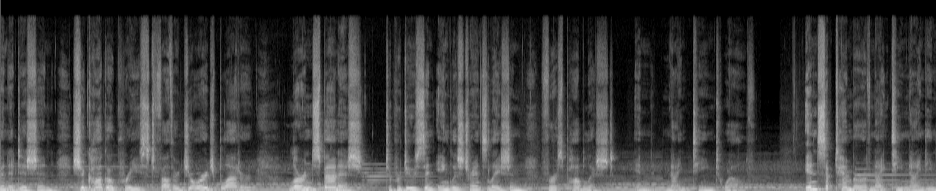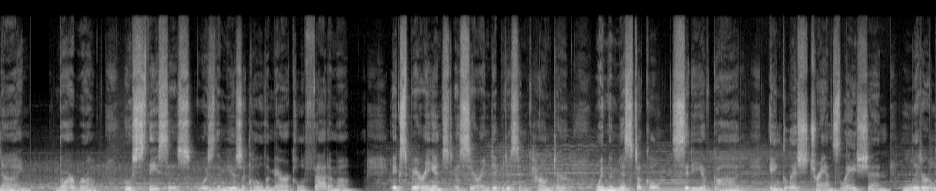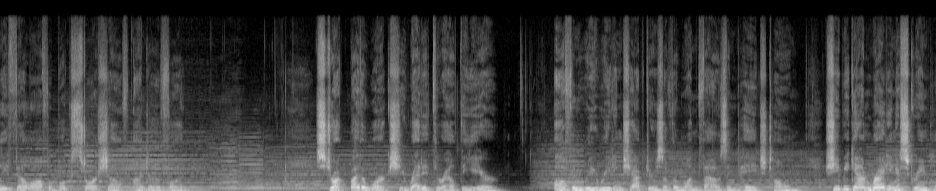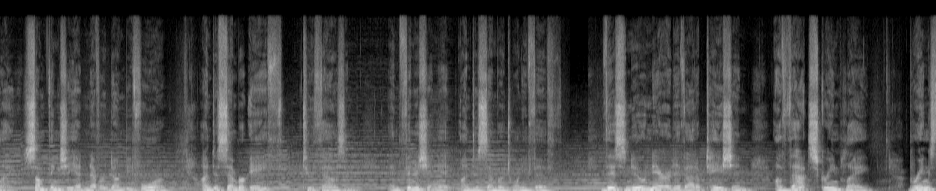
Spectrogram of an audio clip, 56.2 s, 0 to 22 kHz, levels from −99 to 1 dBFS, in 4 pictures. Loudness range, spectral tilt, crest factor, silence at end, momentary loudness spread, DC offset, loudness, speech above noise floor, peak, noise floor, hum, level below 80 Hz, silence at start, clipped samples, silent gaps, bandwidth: 5 LU; -4.5 dB/octave; 18 dB; 0 s; 15 LU; under 0.1%; -22 LUFS; 32 dB; -6 dBFS; -54 dBFS; none; -56 dBFS; 0 s; under 0.1%; none; over 20 kHz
